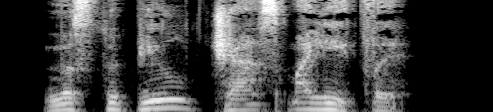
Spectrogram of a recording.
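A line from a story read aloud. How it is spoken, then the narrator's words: Whisper. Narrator (Russian): шепнул он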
